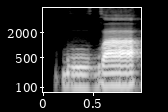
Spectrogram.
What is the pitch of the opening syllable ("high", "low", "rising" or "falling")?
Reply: low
